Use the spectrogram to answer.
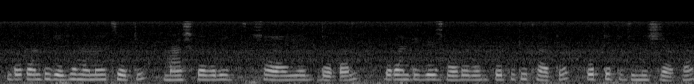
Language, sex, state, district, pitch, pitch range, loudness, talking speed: Bengali, female, West Bengal, Jalpaiguri, 220 Hz, 210-230 Hz, -31 LUFS, 145 wpm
